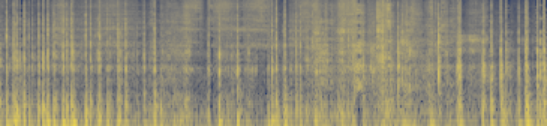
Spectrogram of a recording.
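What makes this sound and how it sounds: Long acrylic nails tap quickly along the faces and edge of a long pink cardboard packaging box with a clear plastic window and a hairbrush inside. The result is a rapid, uneven run of crisp, hollow clicks and light rattles, each with a soft low thump and bright, papery attack that dies away almost instantly.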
